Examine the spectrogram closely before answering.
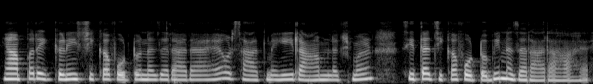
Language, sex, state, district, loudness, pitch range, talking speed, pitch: Hindi, female, Delhi, New Delhi, -17 LUFS, 210-245 Hz, 260 wpm, 225 Hz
